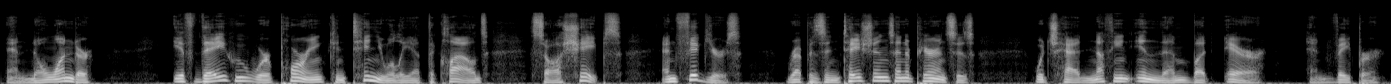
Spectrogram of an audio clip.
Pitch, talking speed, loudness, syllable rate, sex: 115 Hz, 120 wpm, -19 LUFS, 4.3 syllables/s, male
